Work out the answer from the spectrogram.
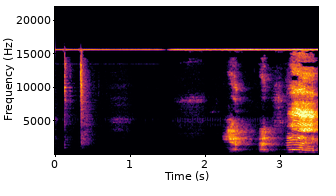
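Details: A talking parrot, back indoors after a spray shower and sunshine outside, chatters nonstop: three loud, raspy, speech-like syllables in quick succession after two sharp dish-like clinks and a quiet pause.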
